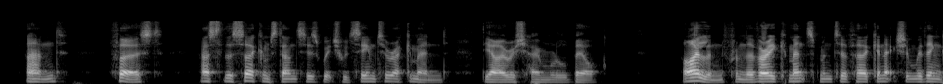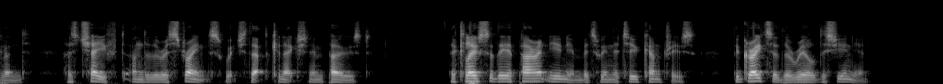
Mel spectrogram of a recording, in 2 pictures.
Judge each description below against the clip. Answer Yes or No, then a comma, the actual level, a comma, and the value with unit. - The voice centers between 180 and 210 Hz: No, low, 120 Hz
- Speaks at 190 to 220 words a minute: No, average, 155 wpm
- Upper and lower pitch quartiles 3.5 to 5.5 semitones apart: Yes, average, 4.1 semitones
